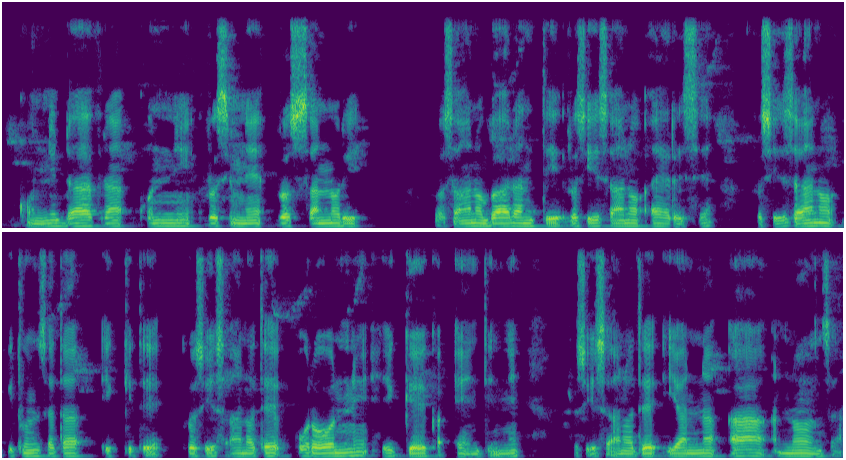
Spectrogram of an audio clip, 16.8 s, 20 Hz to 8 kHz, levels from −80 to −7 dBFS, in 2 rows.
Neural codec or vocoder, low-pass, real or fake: none; 7.2 kHz; real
